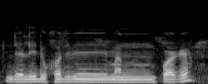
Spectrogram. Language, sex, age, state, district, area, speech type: Assamese, male, 18-30, Assam, Golaghat, urban, spontaneous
